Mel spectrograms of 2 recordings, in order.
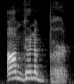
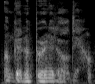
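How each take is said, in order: First: It is said in his normal voice. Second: It is said in a put-on Ghostface voice.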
